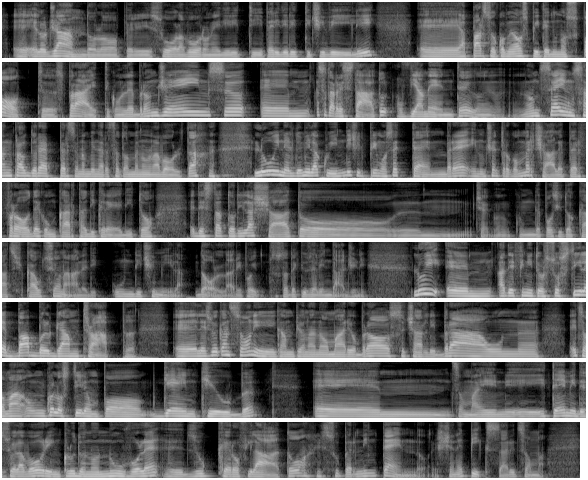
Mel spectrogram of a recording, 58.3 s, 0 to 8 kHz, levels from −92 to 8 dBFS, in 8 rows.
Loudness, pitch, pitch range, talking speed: -22 LUFS, 115 Hz, 105-135 Hz, 120 wpm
